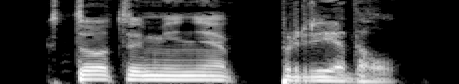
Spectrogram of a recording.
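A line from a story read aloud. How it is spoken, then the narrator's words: Through gritted teeth. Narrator (Russian): процедил Кромвель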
